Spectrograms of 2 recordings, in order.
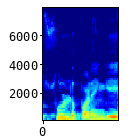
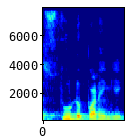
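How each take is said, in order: First: शुल्ड with a sounded L, "shuld"; wrong pronunciation. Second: शुड with silent L, "shood"; correct pronunciation. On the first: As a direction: show the mistake: शुल्ड with the L pronounced, "shuld". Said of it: "बिल्कुल गलत". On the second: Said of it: "शुल्ड नहीं पढ़ेंगे, शुड पढ़ेंगे". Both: Shown as a demonstration.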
